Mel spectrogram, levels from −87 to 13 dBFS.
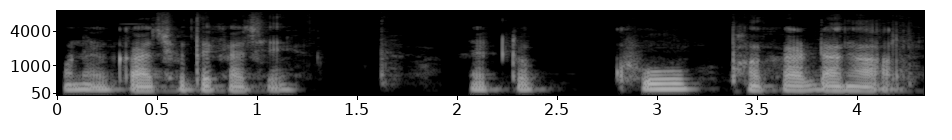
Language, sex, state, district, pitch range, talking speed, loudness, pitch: Bengali, male, West Bengal, Malda, 105-145 Hz, 95 wpm, -28 LUFS, 110 Hz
